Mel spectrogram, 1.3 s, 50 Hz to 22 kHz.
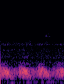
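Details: Fast, regular whooshing pulses on a home Doppler, about 130 a minute, a strong fetal heartbeat heard by the pregnant mother after two weeks without listening, louder than before; normal fetal heartbeat.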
